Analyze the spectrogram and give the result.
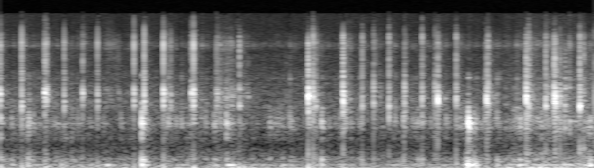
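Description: A black hardcover paper notebook is held upright while long nails tap and scratch its cardboard cover. The result is a quick, irregular series of short, crisp, bright clicks over a soft scratchy rustle, each tap dying away almost instantly.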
